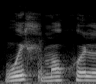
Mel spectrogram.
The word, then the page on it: wiLmowhil: Hupa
